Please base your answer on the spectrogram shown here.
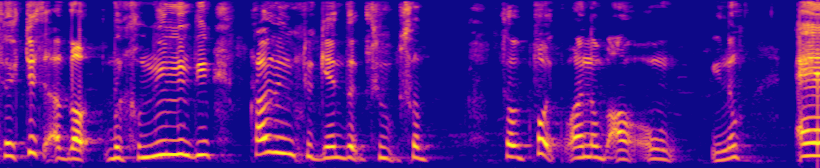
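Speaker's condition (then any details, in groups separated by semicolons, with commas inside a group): Spastic cerebral palsy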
